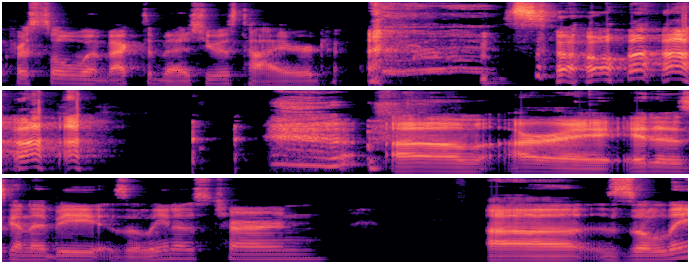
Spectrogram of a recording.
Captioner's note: laughs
